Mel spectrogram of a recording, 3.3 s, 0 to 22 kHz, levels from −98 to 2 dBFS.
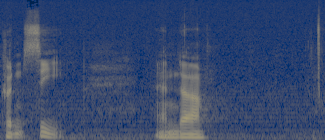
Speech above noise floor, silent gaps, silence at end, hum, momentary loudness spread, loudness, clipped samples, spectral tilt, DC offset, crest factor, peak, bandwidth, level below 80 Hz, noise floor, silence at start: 23 dB; none; 0 s; 60 Hz at -60 dBFS; 23 LU; -36 LUFS; under 0.1%; -3 dB/octave; under 0.1%; 24 dB; -16 dBFS; over 20 kHz; -58 dBFS; -59 dBFS; 0 s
